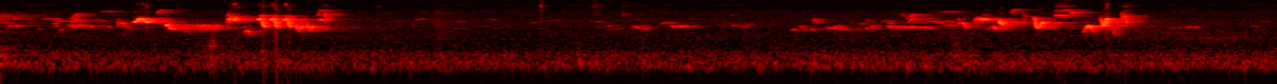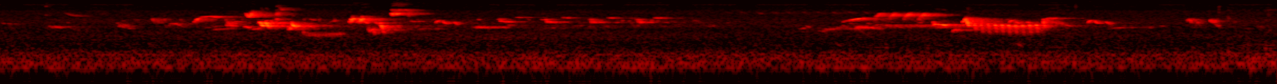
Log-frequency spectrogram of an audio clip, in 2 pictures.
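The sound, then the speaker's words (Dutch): Birds in the trees chirp and sing in four separate bursts, each a flurry of high, bright notes lasting a couple of seconds, with quiet pauses between, over a faint, low background hush. “neem nog een moment om te luisteren naar de wind in de bomen en het geluid van de vogels.”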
